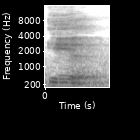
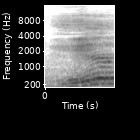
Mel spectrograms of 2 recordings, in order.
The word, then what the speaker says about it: heir: पास लफ्ज है HEIR, इसको बोलेंगे इंग्लिश में, ये एच साइलेंट है यहाँ पे, इंग्लिश में बोला जाएगा एयर, तो एन एयर, वारिस को कहते हैं, तो एन एयर, ए, अच्छा इसको हेयर नहीं बोलेंगे, मुमकिन है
